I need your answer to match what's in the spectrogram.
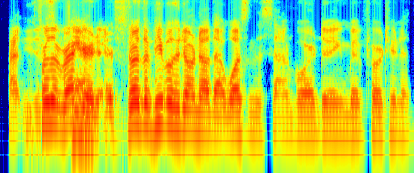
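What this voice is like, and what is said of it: Usual voice. Nothing is said of it.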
